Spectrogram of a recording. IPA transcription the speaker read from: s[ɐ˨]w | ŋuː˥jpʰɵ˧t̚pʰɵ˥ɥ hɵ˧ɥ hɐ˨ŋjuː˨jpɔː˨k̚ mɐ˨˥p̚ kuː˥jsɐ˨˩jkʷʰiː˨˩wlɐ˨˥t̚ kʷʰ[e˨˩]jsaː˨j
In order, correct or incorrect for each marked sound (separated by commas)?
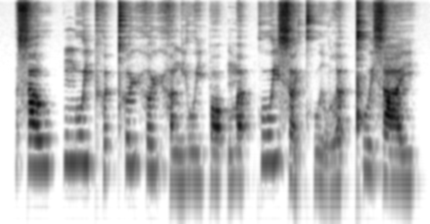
incorrect, incorrect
